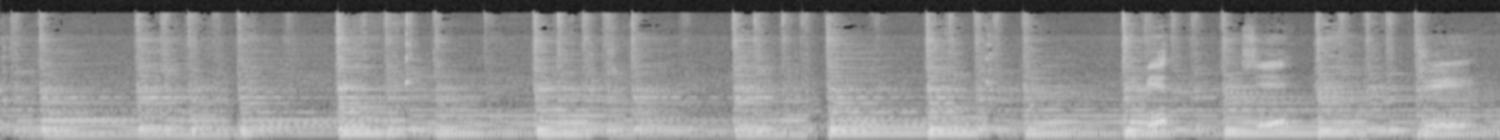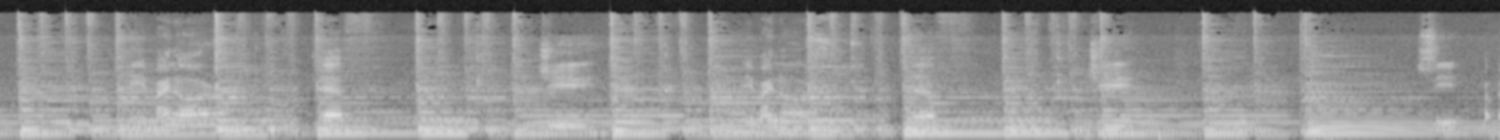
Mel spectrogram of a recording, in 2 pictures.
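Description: Fender cutaway acoustic guitar strummed in a steady down, down-up, down-up pattern, changing chords every couple of seconds through a simple four-chord progression of C, G, A minor and F.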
